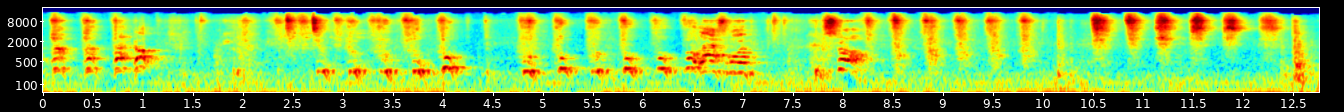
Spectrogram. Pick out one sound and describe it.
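Gloves strike punch mitts in quick rhythmic bursts.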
